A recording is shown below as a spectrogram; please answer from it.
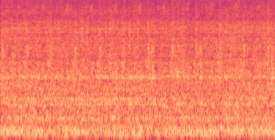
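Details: Tamaraw after replacing a faulty ignition coil that caused hard starting and no-start: loud, steady engine running evenly with no misses or stumbles; healthy.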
